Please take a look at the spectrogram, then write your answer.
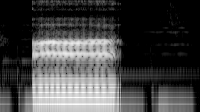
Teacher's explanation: as in father, the most open vowel sound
